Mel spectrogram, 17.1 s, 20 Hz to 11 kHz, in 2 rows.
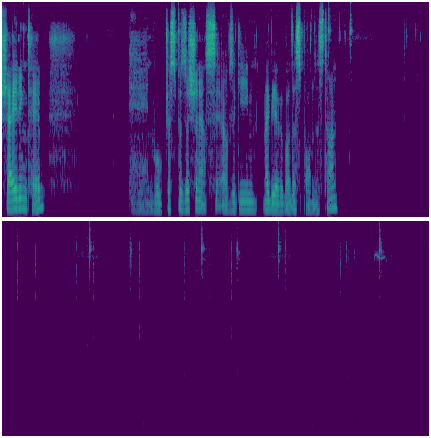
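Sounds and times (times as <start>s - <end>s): computer mouse clicking: 6.1s - 7.1s, 8.0s - 9.4s, 10.0s - 11.4s, 12.1s - 13.4s, 14.0s - 14.4s, 15.2s - 16.3s.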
